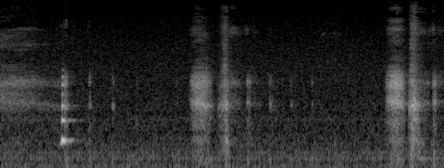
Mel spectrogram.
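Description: Soft breaths close to the microphone, a short hazy puff about every two seconds. A single sharp click, the loudest sound, comes about half a second in.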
